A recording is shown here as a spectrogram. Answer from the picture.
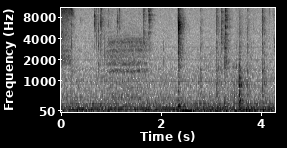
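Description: A few scattered clicks from a computer keyboard and mouse working modelling software, with quiet room tone in between.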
